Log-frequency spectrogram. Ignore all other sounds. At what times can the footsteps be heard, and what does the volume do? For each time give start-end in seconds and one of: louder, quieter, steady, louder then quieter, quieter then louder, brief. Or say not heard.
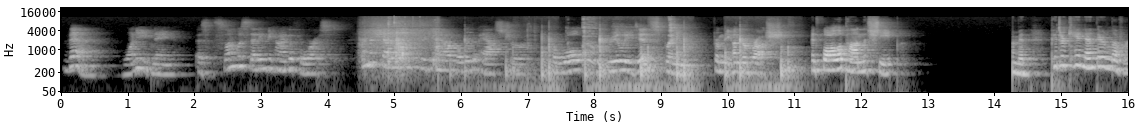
4.5-11.1 quieter then louder.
